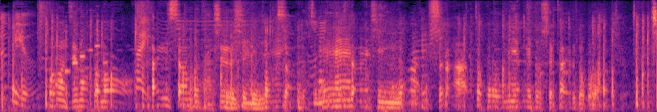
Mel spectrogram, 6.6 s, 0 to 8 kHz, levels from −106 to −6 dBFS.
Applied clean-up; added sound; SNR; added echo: neural mask model RNNoise.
